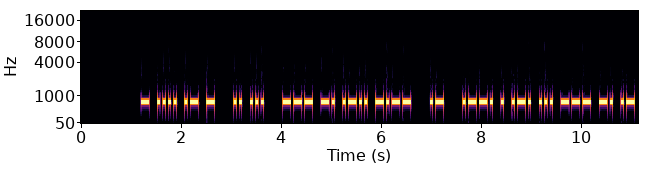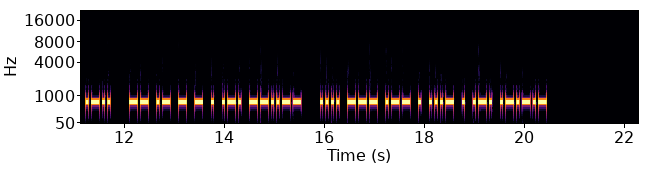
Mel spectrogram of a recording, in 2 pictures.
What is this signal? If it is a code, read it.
Morse code, heard as a keyed tone, about 22 wpm, 700 Hz. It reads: THAT IS ONLY A PERSONAL MATTER, HOWEVER.
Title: Sentences from Top 1000 Words - Review Part 4 - 22wpm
